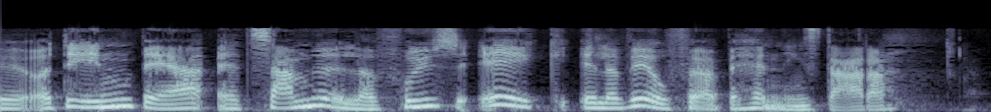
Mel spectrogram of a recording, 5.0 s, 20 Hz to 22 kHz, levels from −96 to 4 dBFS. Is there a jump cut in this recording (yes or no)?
no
